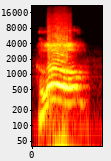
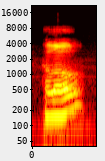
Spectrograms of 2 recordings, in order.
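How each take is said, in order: First: Loud, high-pitched phone hello; upbeat prospect. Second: Understated phone hello. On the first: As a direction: answer the call with a big lively lift. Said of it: "you wanna mirror it". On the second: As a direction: answer the call in an unexcited voice. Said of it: "you wanna relate to them". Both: Shown as a demonstration.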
